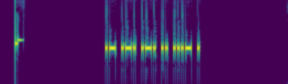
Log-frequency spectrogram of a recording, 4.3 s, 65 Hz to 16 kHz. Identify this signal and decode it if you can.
Morse code, heard as a keyed tone, about 40 wpm, 700 Hz. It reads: ARRIVE
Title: Six Letter Words - 40wpm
